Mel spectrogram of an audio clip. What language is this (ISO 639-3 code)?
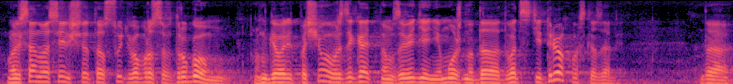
kaz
